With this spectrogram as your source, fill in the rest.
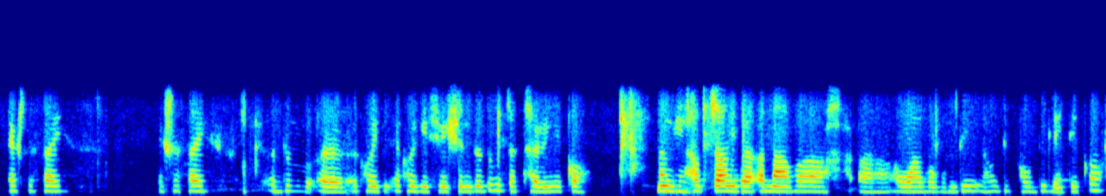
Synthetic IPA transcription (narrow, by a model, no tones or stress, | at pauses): ek̚sɐɾsajs | eksɐɾsajs | ɐdukʰojejkʰojɡisesɐndudumd͡ʒɐtʰːɐɾieko | nɐŋɡiɦɐk̚t͡ʃaŋdɐʔɐnabɐː | wabɐɡumdiɦɐwzik̚pʰawdilɐjdekɔ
